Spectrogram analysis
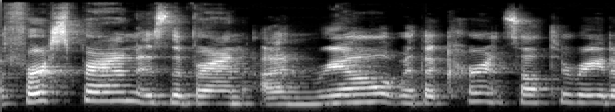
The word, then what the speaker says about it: UNRL: The brand is spelled UNRL but it's pronounced UNRL.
